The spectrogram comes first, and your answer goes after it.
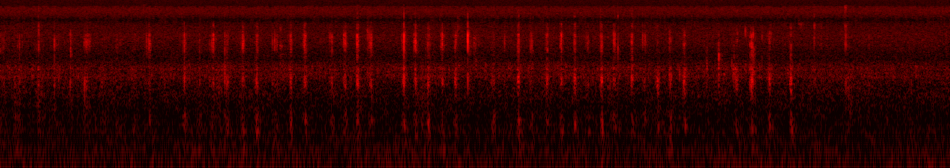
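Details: A guinea pig eating pellets, a steady run of quick, dry crunching clicks against a soft low hum.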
